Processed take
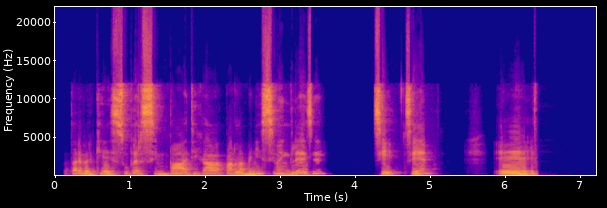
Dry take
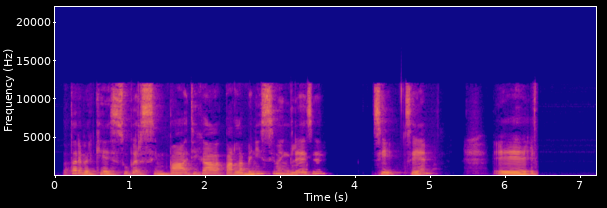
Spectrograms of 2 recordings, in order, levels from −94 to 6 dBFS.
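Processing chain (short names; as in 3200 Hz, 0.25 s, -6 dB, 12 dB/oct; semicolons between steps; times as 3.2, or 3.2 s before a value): in parallel at +2 dB: limiter -17.5 dBFS, peak gain reduction 6.5 dB; on the sum: soft clip -15 dBFS, distortion -14 dB; three-band expander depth 100%; gain +3.5 dB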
